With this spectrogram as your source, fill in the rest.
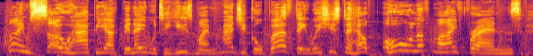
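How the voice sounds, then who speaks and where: A woman voicing a cheerful, eager, helpful young male steam engine in a children's cartoon, earnest, polite and expressive. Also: high voice, normal speed, soft background music. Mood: happy, excited. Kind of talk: animated children's cartoon acting.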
